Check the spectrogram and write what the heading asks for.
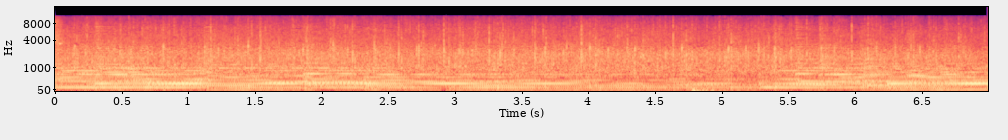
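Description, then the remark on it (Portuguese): A church audience applauds steadily for several seconds, a dense, loud wash of clapping that holds without letting up, while sustained keyboard chords play underneath. “Vamos dar uma salva de palmas para essa gente?”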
